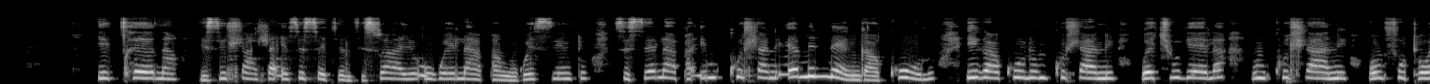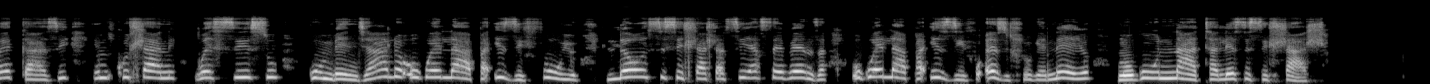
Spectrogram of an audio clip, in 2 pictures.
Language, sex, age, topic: North Ndebele, female, 36-49, health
